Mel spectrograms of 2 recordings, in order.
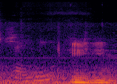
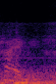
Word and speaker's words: Jaime: The other thing that resonated with me was the microaggressions, specifically when Jaime went to court and the receptionist kept mispronouncing his name as Jamie.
